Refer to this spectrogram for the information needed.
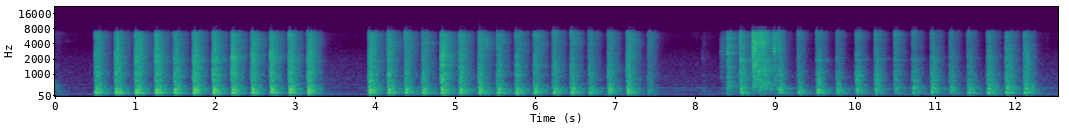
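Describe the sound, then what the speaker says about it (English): Frets hammered into a guitar neck during a do-it-yourself refret, three long runs of quick, even, sharp taps, close and loud, each burst a dozen or more strikes with short pauses between runs and no talking. "we're gonna go ahead and hammer a little bit more so we stay in"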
